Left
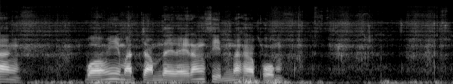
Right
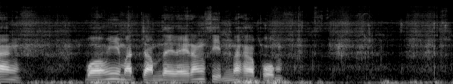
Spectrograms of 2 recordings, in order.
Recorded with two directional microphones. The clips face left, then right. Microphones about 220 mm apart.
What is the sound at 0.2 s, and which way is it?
Speech, 50° left (ahead or behind).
